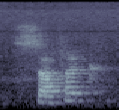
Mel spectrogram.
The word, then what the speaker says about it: Suffolk: It takes place in Suffolk, is that how you say it?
